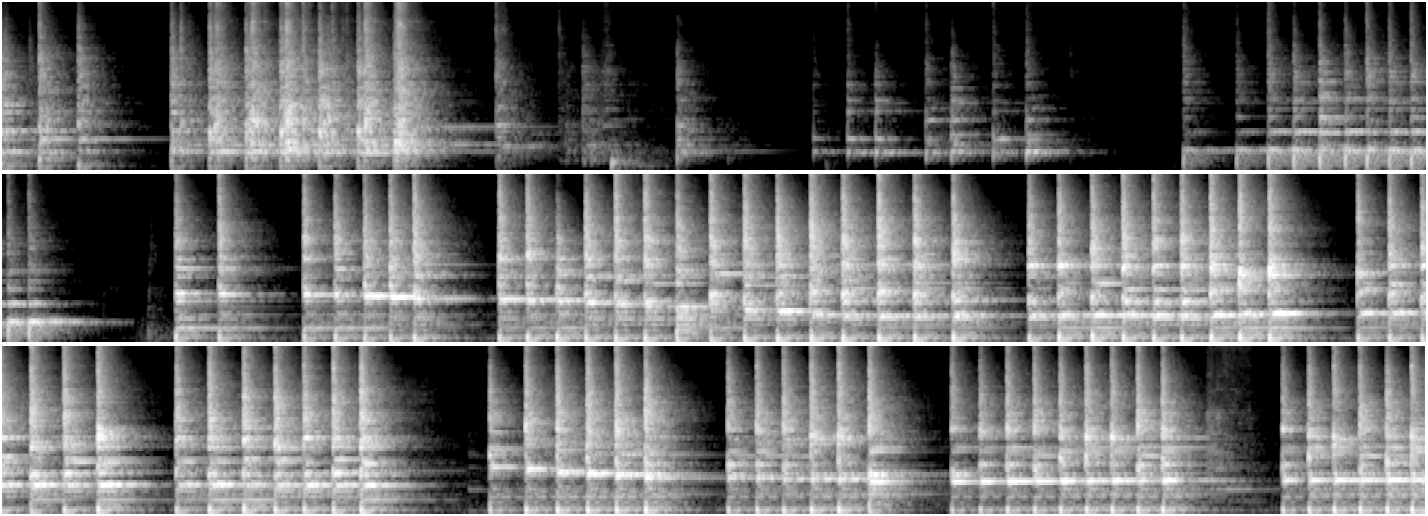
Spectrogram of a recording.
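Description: Steel pan being hammered from the underside with a ground-down hammer: rapid runs of metallic strikes, each ringing with a pitched tone. This is pre-burn shaping, popping the notes up from below to give them their contour before heat-treating. The strikes are softer and sparser for a stretch in the first half, then come thick and loud, and at times the ringing pitch slides downward as the metal is worked.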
